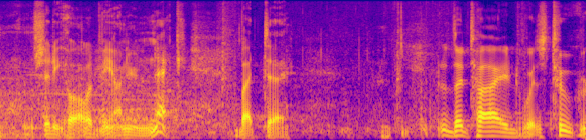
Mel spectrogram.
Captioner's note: laughing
